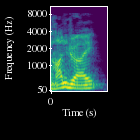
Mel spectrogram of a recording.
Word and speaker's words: Handrei: like the English name Andre, but it's got an H in Handrei.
